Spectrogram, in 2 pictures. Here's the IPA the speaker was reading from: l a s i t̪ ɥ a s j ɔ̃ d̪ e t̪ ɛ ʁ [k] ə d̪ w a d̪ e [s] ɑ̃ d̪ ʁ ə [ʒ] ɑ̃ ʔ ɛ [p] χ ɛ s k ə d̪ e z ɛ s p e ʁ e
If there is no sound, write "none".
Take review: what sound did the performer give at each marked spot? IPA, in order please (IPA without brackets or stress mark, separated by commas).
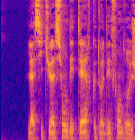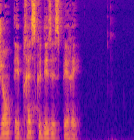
k, f, ʒ, p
